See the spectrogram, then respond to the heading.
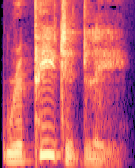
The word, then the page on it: repeatedly: British English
